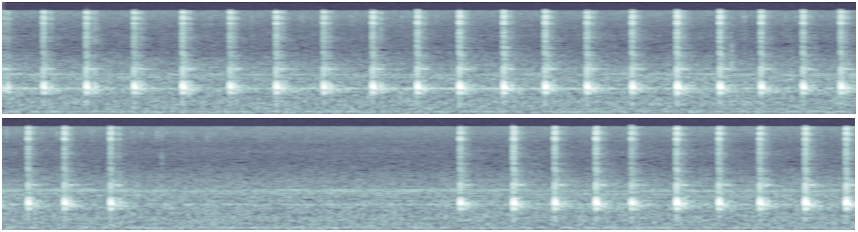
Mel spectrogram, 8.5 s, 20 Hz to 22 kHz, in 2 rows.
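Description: A stainless steel wire is struck repeatedly to check how ultrasonic vibration travels along it, producing 32 sharp, short metallic taps with a bright ring around 940 Hz. The taps come at a steady pace of about 140 per minute and stop briefly for nearly two seconds before resuming.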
